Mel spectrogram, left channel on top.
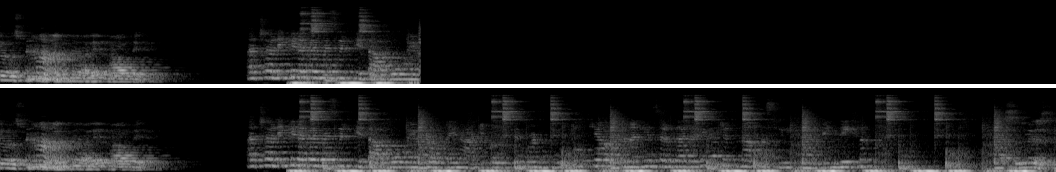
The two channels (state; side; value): drops out; left; at 4.2 s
